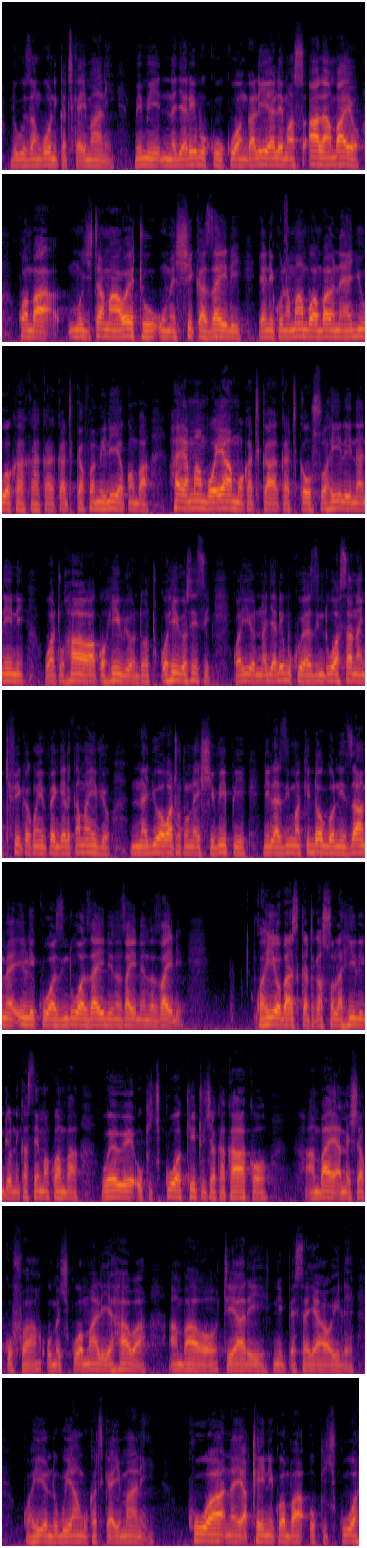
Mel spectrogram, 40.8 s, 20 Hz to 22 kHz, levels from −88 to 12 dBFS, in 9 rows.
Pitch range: 100-115 Hz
